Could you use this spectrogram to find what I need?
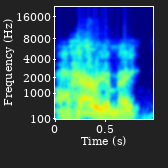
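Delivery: a hint of a British accent, casual and cocky. British pilot introducing himself on the radio, light British accent. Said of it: "He's got a British accent".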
